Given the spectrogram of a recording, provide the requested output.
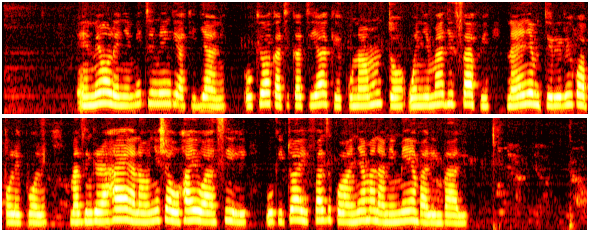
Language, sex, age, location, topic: Swahili, female, 25-35, Dar es Salaam, agriculture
